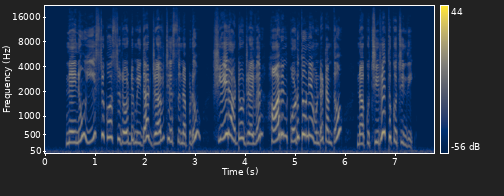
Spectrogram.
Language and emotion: Telugu, angry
